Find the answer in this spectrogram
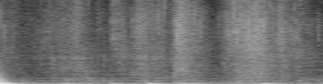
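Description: A sharp knock on the countertop, then thin plastic wrapping crinkling and rustling as it is pulled off a block of fondant, with a few soft thumps.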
